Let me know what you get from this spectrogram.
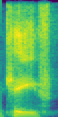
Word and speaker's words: Kyiv: Well, yeah, I do believe that some supermarket chains have rebranded their products to chicken Kyiv, right. – As I believe Kiev is the Russian pronunciation.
